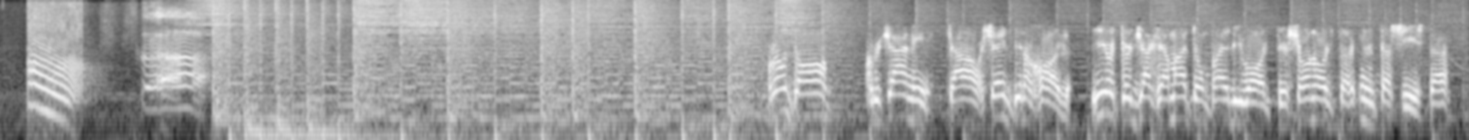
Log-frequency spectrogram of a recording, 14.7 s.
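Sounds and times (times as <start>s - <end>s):
loud buzzy farts: 0.3s - 1.2s
rhythmic music track: 2.1s - 14.6s
speech: 7.9s - 14.6s.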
